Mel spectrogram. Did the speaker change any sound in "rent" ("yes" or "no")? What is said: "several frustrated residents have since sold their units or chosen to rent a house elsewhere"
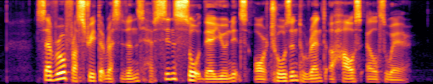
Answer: no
